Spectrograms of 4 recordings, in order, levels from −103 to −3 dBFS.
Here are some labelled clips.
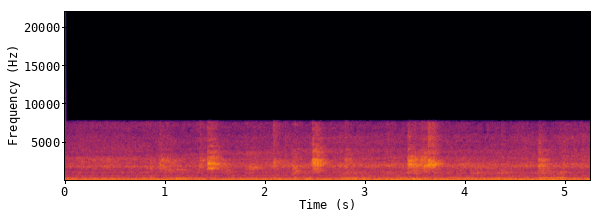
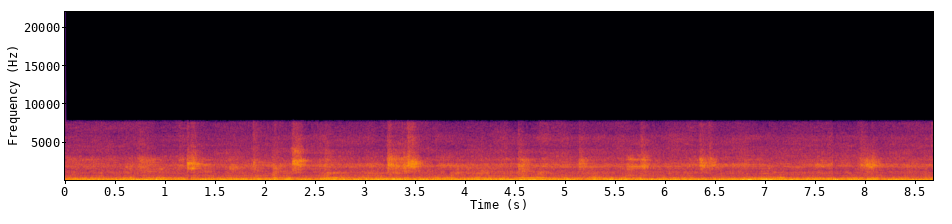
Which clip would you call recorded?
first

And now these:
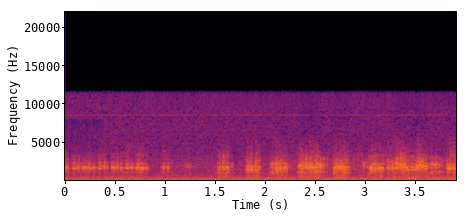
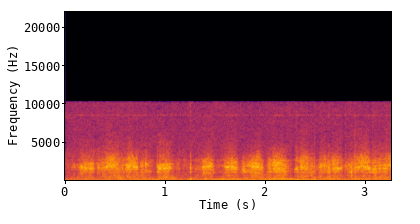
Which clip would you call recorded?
first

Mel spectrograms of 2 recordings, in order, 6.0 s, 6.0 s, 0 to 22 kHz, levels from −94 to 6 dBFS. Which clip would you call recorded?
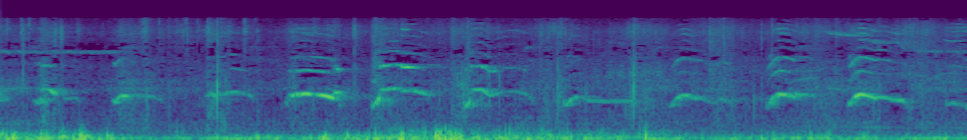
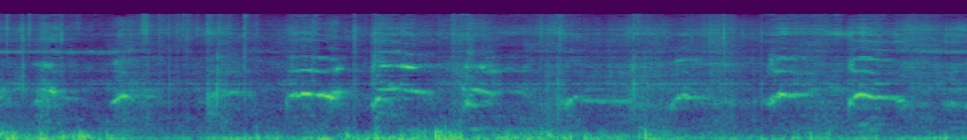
first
